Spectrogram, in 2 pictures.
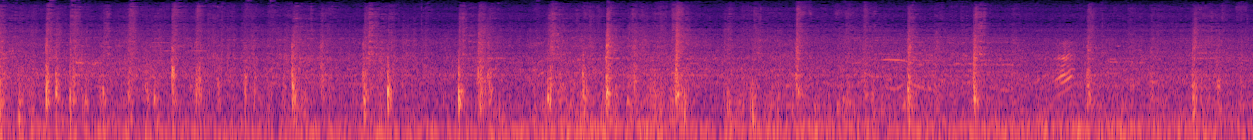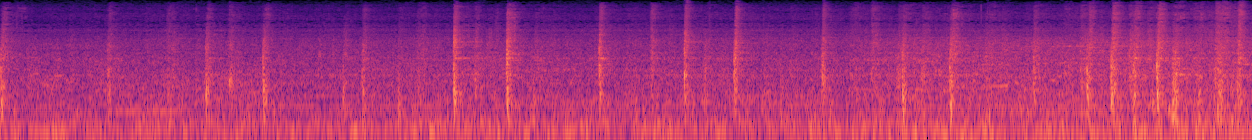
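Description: A moving train heard from on board: a steady low rumble with frequent irregular clicks and knocks of the wheels running over the rails.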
